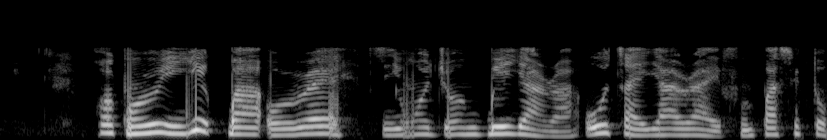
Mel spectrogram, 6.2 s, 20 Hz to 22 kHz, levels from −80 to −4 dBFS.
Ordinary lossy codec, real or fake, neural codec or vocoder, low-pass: none; real; none; 5.4 kHz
